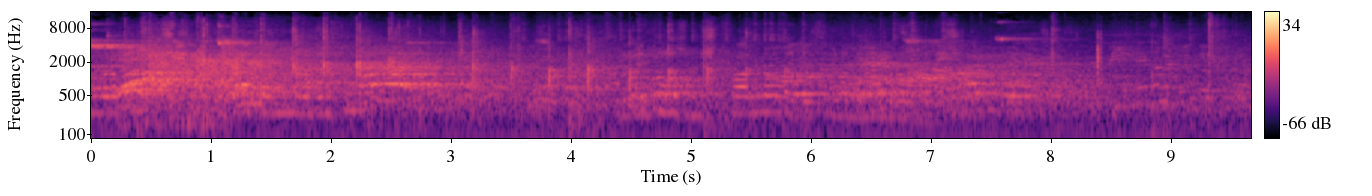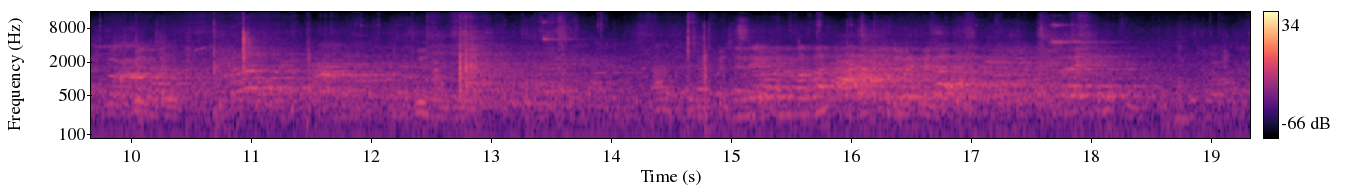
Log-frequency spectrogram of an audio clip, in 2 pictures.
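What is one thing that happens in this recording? Players call out to each other in a large echoing hall.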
